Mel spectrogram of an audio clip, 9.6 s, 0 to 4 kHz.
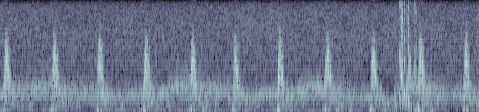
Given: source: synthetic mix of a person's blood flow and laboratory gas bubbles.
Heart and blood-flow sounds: Doppler ultrasound of blood flow; subclavian vein
7.89-8.34 s: bubbles
9.54-9.59 s: bubbles
From the record:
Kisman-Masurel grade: 222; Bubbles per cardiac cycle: several, 3 to 8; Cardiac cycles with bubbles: 10 to 50%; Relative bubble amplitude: moderate (0.250 to 0.450); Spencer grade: 2 (many but less than half of the cardiac periods contain bubble signals, singularly or in groups); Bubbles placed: anywhere in the cardiac cycle

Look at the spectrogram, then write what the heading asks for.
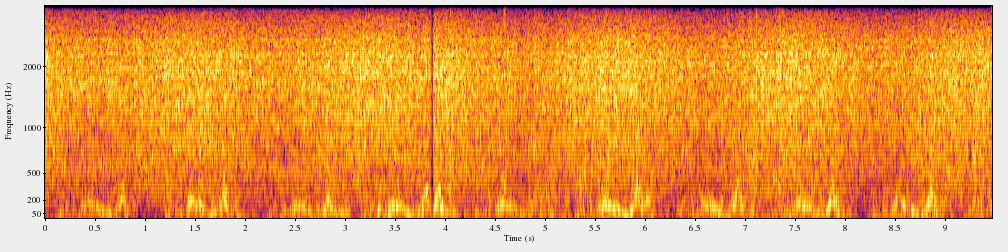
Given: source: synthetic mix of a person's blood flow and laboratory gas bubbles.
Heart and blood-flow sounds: Doppler ultrasound of blood flow; precordium
3.97-4.10 s: bubbles
4.29-4.68 s: bubbles
4.82-5.43 s: bubbles
6.75-6.84 s: bubbles
6.95-7.45 s: bubbles
8.76-8.92 s: bubbles
8.95-9.21 s: bubbles
9.23-9.48 s: bubbles
From the record:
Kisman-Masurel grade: 221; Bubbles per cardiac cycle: several, 3 to 8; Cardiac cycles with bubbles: 10 to 50%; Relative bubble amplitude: barely perceptible (0.100 to 0.250); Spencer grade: 2 (many but less than half of the cardiac periods contain bubble signals, singularly or in groups); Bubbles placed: anywhere in the cardiac cycle

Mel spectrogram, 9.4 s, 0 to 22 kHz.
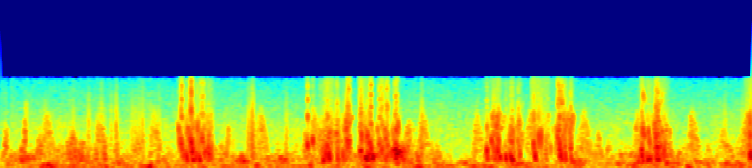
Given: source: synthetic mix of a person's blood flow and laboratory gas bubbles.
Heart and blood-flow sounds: Doppler ultrasound of blood flow; subclavian vein
2.20-2.67 s: bubbles
3.80-3.94 s: bubbles
3.97-4.41 s: bubbles
4.47-5.00 s: bubbles
6.03-6.55 s: bubbles
6.63-7.17 s: bubbles
7.98-8.41 s: bubbles
9.29-9.41 s: bubbles
From the record:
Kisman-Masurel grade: 332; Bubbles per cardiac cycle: rolling drumbeat, 9 or more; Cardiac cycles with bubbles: 50 to 99%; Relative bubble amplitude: moderate (0.250 to 0.450); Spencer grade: 3 (all of the cardiac periods contain showers or single bubble signals, but not dominating or overriding the cardiac motion signals); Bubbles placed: anywhere in the cardiac cycle

